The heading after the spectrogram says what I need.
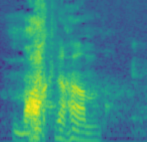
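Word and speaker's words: Mahanaim: afraid to even try, but in Hebrew it's Machnaam. Okay?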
